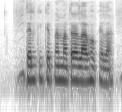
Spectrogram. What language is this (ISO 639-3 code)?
bho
